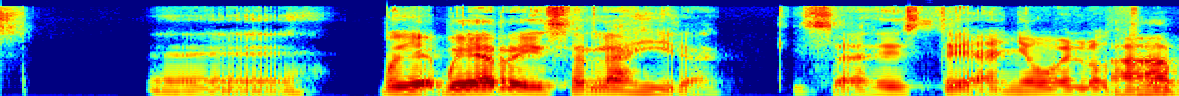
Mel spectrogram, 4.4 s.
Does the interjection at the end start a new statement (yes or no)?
yes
